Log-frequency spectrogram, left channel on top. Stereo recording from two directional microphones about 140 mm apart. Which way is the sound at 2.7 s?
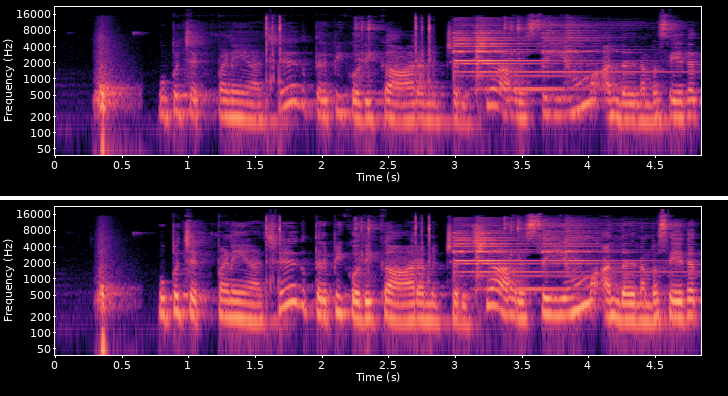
Centre (ahead or behind).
